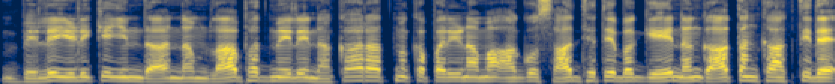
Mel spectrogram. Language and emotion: Kannada, fearful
